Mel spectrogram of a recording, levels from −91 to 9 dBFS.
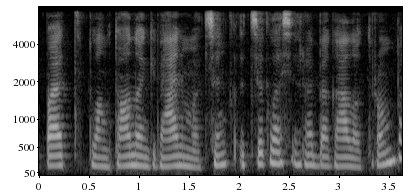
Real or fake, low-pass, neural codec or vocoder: real; 7.2 kHz; none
